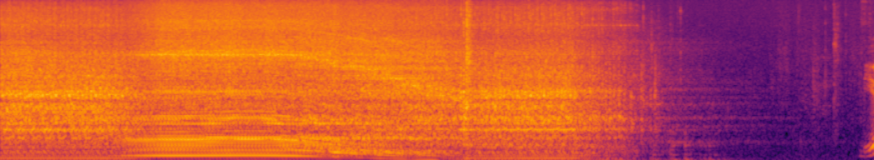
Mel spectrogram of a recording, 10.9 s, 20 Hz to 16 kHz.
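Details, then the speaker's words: Old raced-out junkyard 5.9 Cummins diesel on first start after rebuild with turbo fitted: catches, revs with steady even clatter, settles and shuts down cleanly; turbo and oil pressure good, normal running. "turbo sounds good oil pressure's good"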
